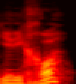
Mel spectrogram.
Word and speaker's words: Jericó: Uma é a Jericó, né? Em hebraico fala Jerichó, seria a pronúncia, né?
